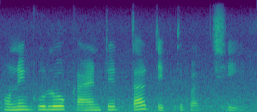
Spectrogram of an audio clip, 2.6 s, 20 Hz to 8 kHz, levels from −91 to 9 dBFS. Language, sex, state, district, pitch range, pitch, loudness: Bengali, female, West Bengal, Alipurduar, 185-225 Hz, 215 Hz, -16 LUFS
